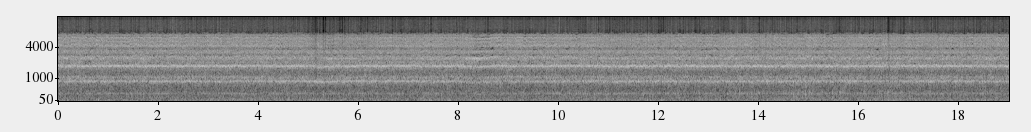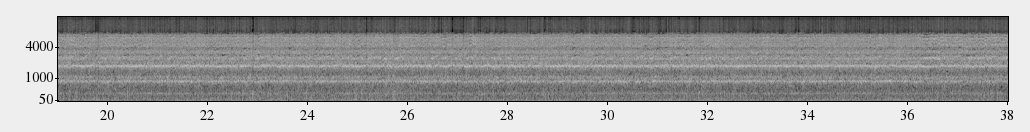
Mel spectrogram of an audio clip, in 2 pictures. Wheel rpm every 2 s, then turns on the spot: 240, 230, 230, 230, 230, 240, 230, 240, 230, 240, 230, 240, 240, 230, 230, 230, 230, 240, 230.
none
